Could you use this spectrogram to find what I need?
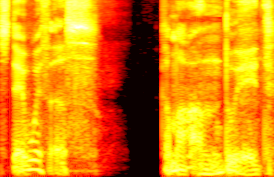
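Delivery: put-on coaxing, urging tone in a Russian accent. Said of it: "I lost my Russian accent".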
